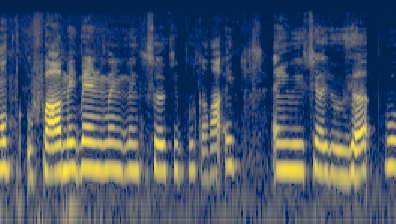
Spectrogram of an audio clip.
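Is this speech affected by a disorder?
Yes: cerebral palsy.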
